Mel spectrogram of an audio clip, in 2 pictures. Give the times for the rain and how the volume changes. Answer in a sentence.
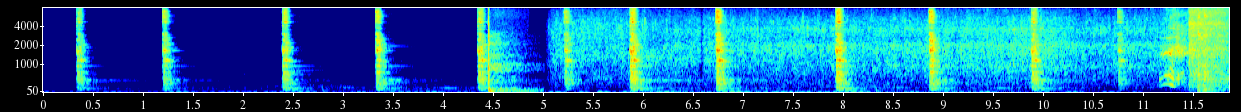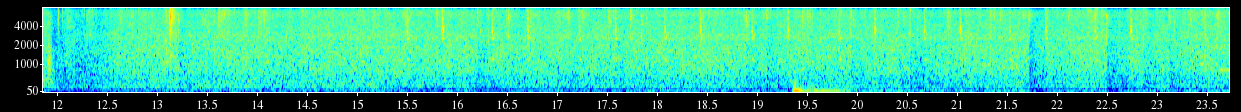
You can hear the rain from 5.0 to 23.6 s, getting louder.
